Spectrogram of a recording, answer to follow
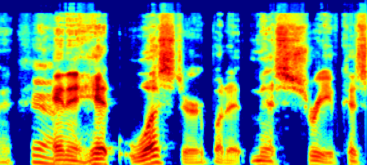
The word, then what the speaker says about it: Wooster: it went further to the south of Canal Fulton and it hit the Wooster area, right?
